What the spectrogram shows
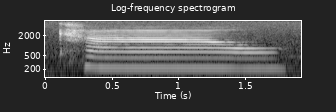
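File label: "kaau3", Cantonese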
